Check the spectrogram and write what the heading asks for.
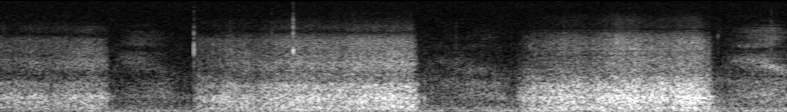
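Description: A man blowing long, steady breaths onto smouldering cotton mill waste to get it burning, each breath about a second and a half with a short pause between, with a faint click or two.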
